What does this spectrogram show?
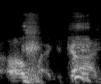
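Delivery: high breathy near-tearful oh my God; retelling a rush of emotion, voice breaking up high; choked-up disbelief at getting the job; overwhelmed gasp. Retold or imitated. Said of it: "I'm like".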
